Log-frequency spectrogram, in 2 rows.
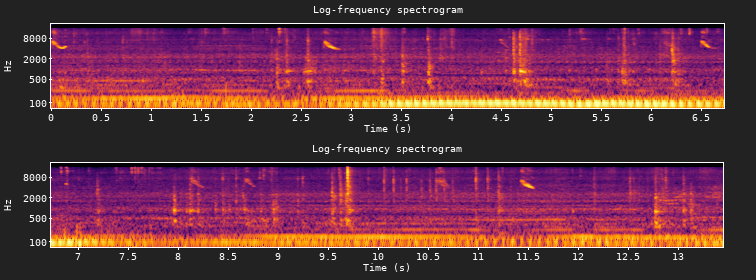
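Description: Volvo EC55B mini excavator's diesel engine running steadily as the machine digs wet mud, louder through the middle stretch, with scattered sharp knocks from the bucket and arm.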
